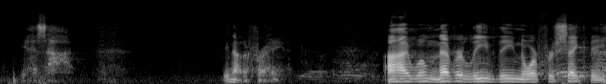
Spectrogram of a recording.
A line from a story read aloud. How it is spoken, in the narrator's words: the Savior whispers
